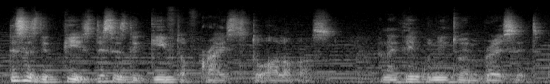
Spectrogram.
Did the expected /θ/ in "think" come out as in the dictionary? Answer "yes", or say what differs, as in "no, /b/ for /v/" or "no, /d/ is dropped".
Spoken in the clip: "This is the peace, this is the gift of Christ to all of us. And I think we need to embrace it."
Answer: yes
